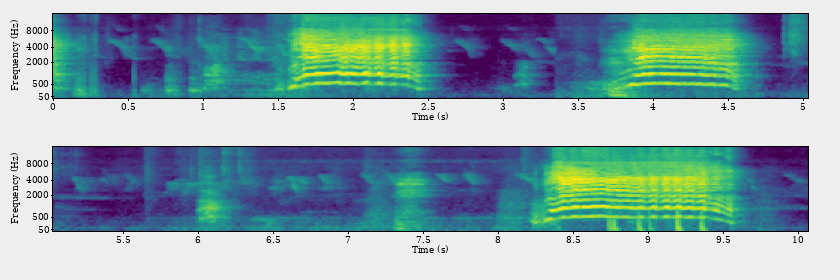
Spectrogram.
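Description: A young goat gives three loud, nasal bleats, each about a second long, a couple of seconds apart.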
